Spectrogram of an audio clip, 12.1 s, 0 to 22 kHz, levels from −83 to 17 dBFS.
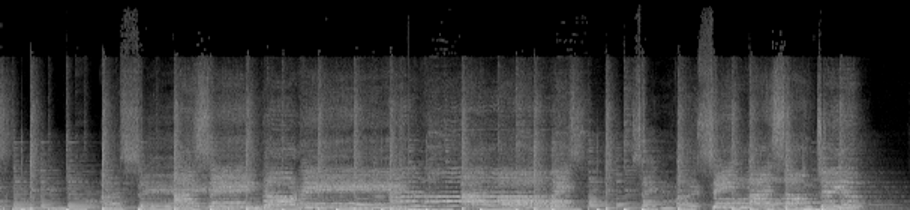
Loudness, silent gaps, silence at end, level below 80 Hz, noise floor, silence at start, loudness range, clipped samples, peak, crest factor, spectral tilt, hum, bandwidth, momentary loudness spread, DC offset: -16 LUFS; none; 0.2 s; -24 dBFS; -39 dBFS; 0 s; 2 LU; under 0.1%; 0 dBFS; 16 dB; -4.5 dB/octave; none; 18 kHz; 5 LU; under 0.1%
